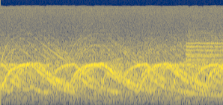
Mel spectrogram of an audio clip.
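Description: Several police car sirens wailing at once, overlapping, each sweeping up and down in pitch about once a second. A steady tone joins them near the end.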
